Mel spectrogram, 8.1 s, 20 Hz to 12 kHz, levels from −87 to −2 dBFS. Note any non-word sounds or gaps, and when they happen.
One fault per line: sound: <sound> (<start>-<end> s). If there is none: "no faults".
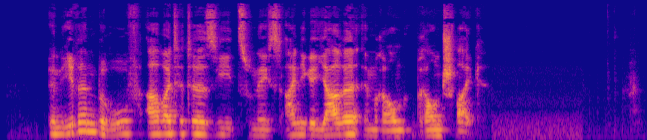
no faults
